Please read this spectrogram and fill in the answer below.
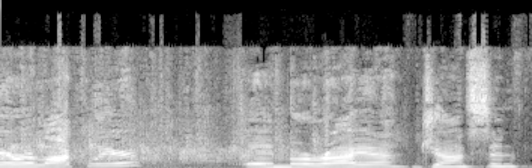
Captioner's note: applause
